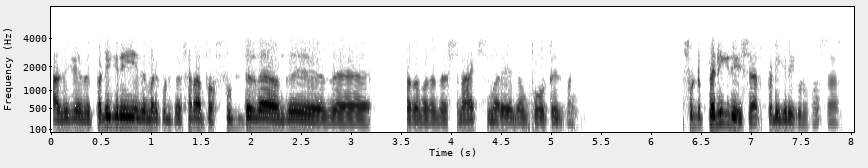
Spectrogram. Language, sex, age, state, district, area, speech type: Tamil, male, 30-45, Tamil Nadu, Salem, rural, conversation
